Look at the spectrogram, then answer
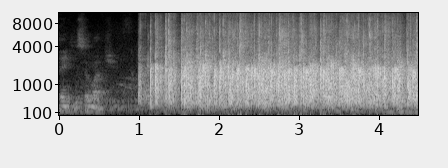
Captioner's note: audience applauds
